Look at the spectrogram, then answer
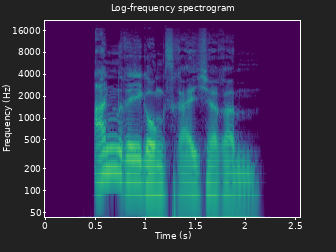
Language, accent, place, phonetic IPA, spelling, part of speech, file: German, Germany, Berlin, [ˈanʁeːɡʊŋsˌʁaɪ̯çəʁəm], anregungsreicherem, adjective, De-anregungsreicherem.ogg
- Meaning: strong dative masculine/neuter singular comparative degree of anregungsreich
